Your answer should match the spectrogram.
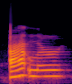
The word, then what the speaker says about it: Adler: Adler Planetarium. Adler Planetarium. Adler, first syllable.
